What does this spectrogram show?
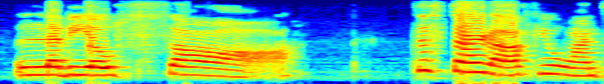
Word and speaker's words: Leviosa: might want to write down the words it's leve o saw you'll want to make sure to put -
